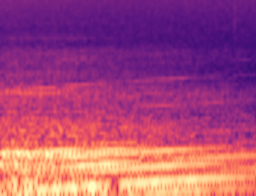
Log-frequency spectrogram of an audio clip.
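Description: A car engine gives a low, steady rumble as the car drives to a warehouse, with no voices, fading slightly toward the end.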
